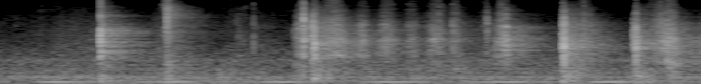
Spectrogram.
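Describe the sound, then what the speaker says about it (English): Tape being burnished down onto folded card with a tool beside a score line: a few sharp rubbing strokes and scrapes, close and fairly loud, over a faint steady hum. "Burnish it down."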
